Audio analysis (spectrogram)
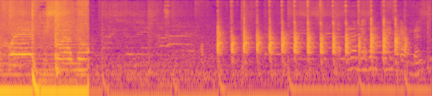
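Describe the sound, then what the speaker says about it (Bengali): Onions being finely chopped with a knife on a board for a Bangladeshi beef curry, a quick run of about a dozen evenly spaced crisp knocks that follows louder speech and music at the start. "আপনারা যখন পেঁয়াজ কাটবেন এভাবে কুচি কুচি হইতে হবে"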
